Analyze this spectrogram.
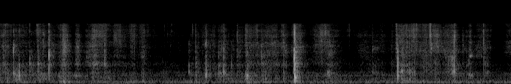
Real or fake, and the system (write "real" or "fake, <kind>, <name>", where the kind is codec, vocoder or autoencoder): fake, codec, SNAC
